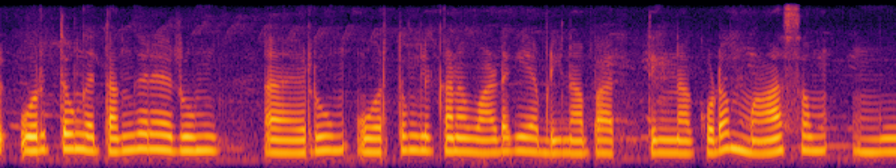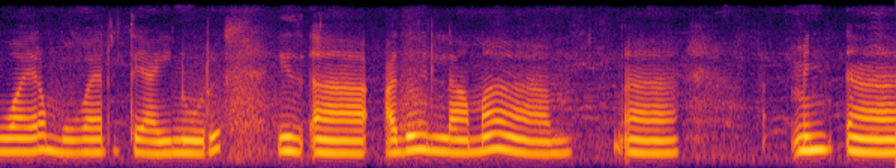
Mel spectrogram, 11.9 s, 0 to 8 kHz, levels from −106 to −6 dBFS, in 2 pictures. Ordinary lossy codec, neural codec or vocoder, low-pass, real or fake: none; none; 7.2 kHz; real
